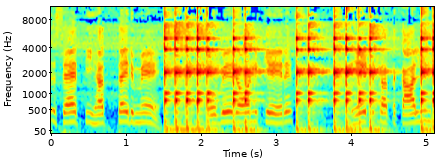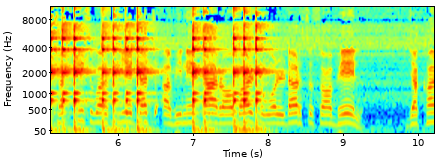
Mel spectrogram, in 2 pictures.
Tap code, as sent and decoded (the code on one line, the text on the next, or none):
5-2 2-4 4-4 2-3
WITH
